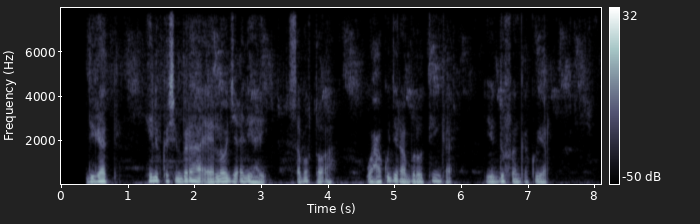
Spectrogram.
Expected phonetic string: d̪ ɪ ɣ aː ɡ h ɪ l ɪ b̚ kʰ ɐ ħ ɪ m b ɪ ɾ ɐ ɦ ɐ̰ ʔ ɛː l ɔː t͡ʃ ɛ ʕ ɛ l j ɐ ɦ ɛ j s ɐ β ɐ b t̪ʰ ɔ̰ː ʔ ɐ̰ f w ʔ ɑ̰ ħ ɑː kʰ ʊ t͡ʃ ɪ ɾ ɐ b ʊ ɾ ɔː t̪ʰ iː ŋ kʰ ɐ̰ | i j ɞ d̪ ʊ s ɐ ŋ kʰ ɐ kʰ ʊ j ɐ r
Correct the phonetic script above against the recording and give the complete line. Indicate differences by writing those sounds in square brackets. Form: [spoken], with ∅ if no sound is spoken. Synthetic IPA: d̪ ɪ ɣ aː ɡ h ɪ l ɪ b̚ kʰ ɐ [ʃ] ɪ m b ɪ ɾ ɐ ɦ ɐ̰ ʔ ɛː l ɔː t͡ʃ ɛ ʕ ɛ l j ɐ ɦ ɛ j s ɐ β ɐ b t̪ʰ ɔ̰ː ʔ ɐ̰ [h] w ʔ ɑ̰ ħ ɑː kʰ ʊ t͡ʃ ɪ ɾ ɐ b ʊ ɾ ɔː t̪ʰ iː ŋ kʰ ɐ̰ | i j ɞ d̪ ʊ [f] ɐ ŋ kʰ ɐ kʰ ʊ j ɐ r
